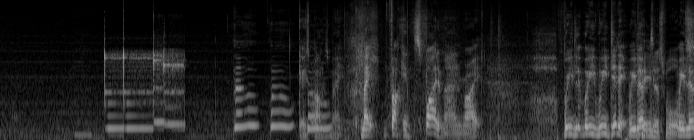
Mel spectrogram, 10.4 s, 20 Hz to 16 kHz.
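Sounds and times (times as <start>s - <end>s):
phone text message notification tone played into a microphone: 1.6s - 2.8s
speech: 4.5s - 7.5s, 8.4s - 10.4s.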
